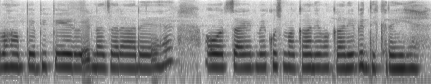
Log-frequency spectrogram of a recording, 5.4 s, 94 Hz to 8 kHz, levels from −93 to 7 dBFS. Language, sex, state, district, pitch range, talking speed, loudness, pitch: Hindi, female, Uttar Pradesh, Lalitpur, 225-235 Hz, 200 wpm, -14 LUFS, 230 Hz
